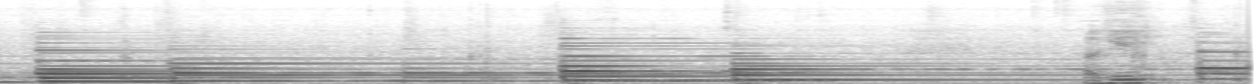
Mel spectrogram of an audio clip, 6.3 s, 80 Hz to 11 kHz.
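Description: Gospel piano plays drop 2 chord voicings up through the scale: a series of sustained chords struck one after another, each ringing and fading before the next, fairly close and clear.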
